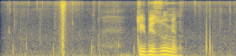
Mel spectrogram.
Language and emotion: Russian, neutral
